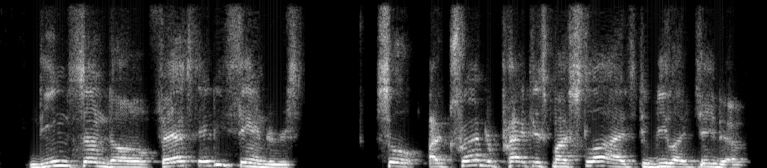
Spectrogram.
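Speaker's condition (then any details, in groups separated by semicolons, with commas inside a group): Cerebral palsy; present from birth, affects legs, arms, hands; speech affected, may sound different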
